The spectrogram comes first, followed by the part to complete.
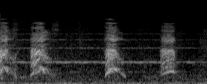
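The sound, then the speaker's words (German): A dog gives four short, high yappy barks at an uneven pace, fairly clear over a faint background hum, with no one talking. “Tut mir leid, aber Hunde sind hier verboten.”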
